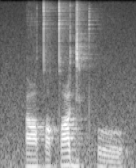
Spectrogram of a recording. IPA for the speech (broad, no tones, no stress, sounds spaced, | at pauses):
a tˤ ʌ tˤ i dʲ ə pʰ o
